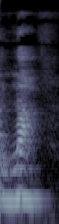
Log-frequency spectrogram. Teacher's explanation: पार्श्विक व्यंजन इसलिए कहते हैं, जैसे मैं ल बोला ला, तो जीभ के अगल बगल से जो हवा है वो निकल रही है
